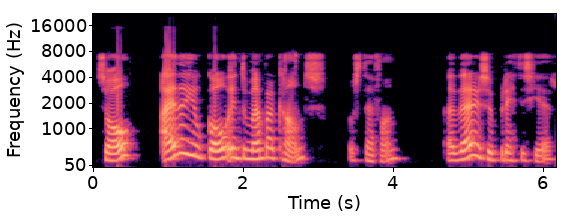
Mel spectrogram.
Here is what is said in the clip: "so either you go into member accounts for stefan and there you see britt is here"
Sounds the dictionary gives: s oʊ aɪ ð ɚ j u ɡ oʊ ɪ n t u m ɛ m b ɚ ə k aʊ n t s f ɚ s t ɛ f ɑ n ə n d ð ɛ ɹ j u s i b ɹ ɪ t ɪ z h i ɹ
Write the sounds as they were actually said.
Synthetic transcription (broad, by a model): s oʊ aɪ ð ɚ j u ɡ oʊ ɪ n t u m ɛ m b ɚ ə k aʊ n t s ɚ s t ɛ f ɑ n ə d ð ɛ ɹ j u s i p ɹ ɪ t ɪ s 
